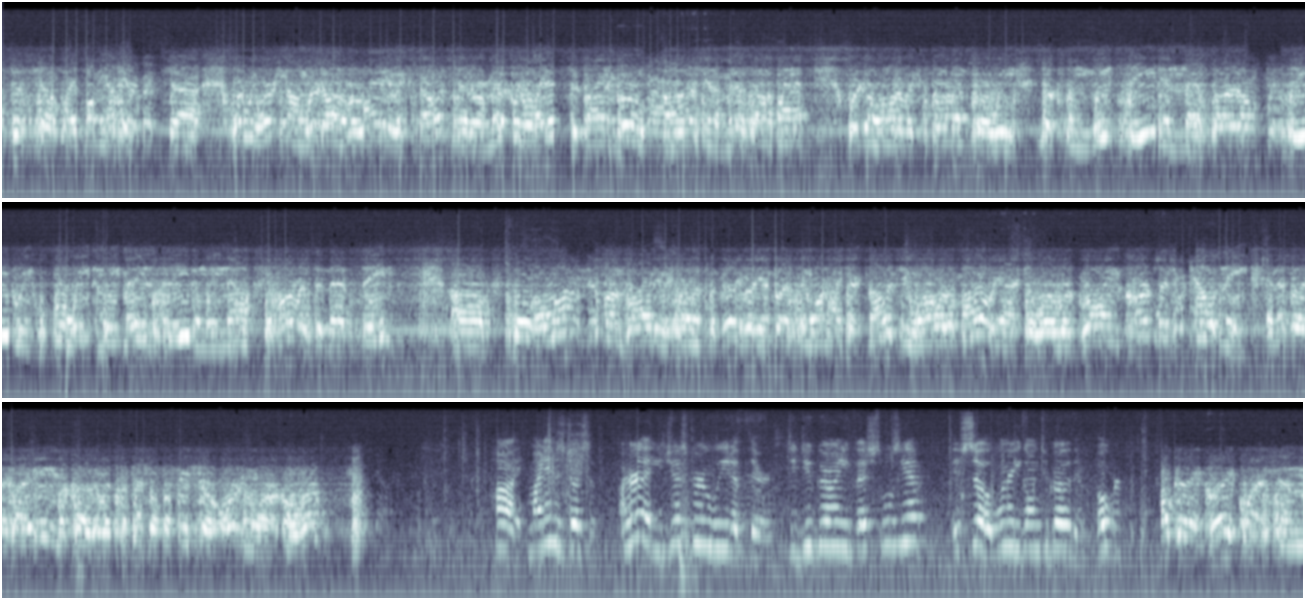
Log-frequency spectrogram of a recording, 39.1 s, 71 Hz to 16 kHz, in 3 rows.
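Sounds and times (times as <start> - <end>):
person speaking over radio loudspeaker: 0.0 - 29.8, 31.0 - 39.0.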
